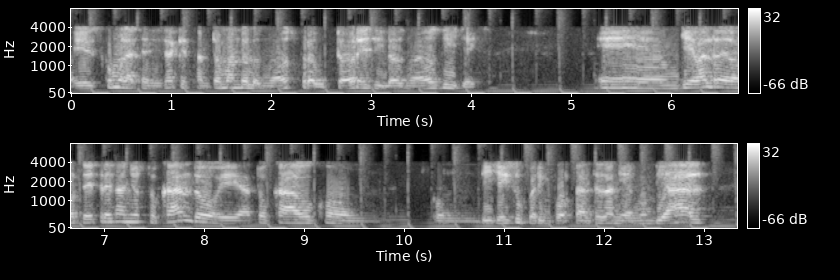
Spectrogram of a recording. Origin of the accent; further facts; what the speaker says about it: Colombia; sos un artista nuevo y sos colombiano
